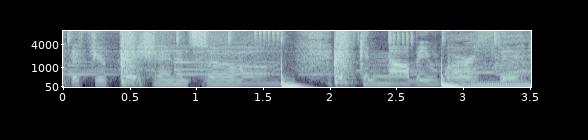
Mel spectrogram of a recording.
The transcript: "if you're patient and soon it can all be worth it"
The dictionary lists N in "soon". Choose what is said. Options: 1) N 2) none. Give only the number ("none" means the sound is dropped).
2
